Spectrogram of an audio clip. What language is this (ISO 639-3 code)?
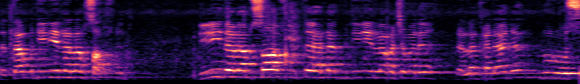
msa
